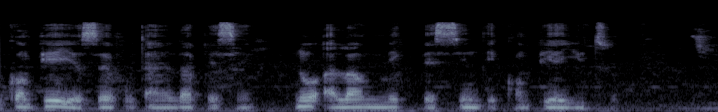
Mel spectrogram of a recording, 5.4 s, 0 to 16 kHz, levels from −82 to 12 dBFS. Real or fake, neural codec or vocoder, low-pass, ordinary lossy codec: real; none; 7.2 kHz; AAC, 96 kbps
